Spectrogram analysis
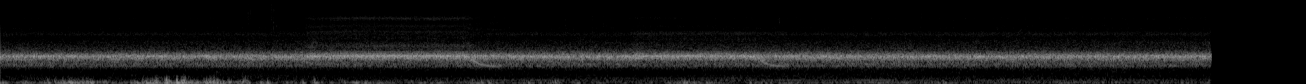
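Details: Periodical cicadas of Brood X during an emergence, chorusing: a steady, unbroken droning hum holds one pitch throughout, broken by two downward-slurring calls near five and eight seconds, over low rumbling background noise.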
